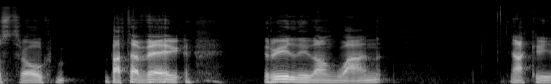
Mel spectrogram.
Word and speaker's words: を: But yes, more often than not, it's pronounced simply as o, but also as a wo, except in when in careful speech or when singing.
